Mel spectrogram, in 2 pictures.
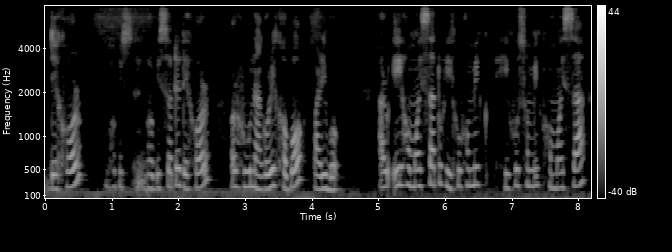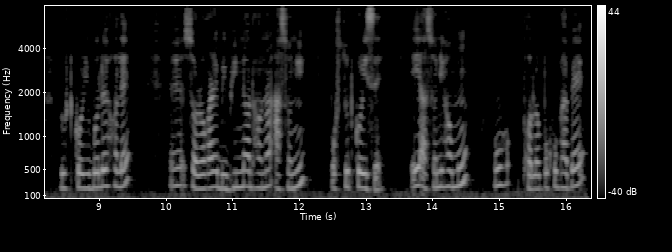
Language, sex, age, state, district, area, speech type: Assamese, female, 18-30, Assam, Lakhimpur, rural, spontaneous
